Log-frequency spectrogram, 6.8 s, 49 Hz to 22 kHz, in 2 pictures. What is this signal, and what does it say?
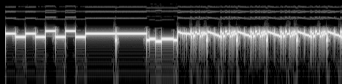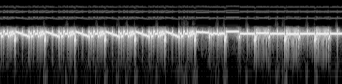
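SSTV (slow-scan television), Robot 72.
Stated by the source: Robot72 mode SSTV transmission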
